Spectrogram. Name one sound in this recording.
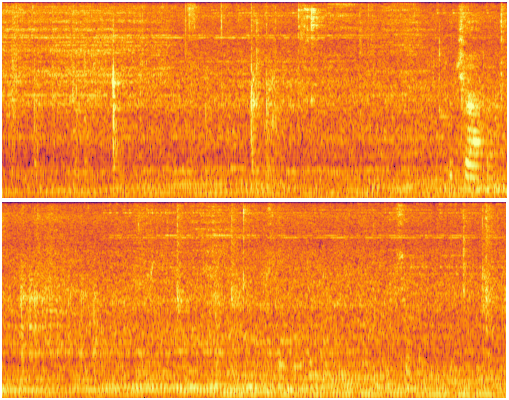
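Spoons and forks clink and scrape against plates.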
